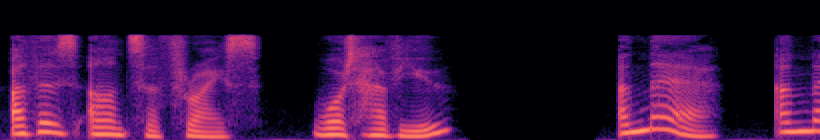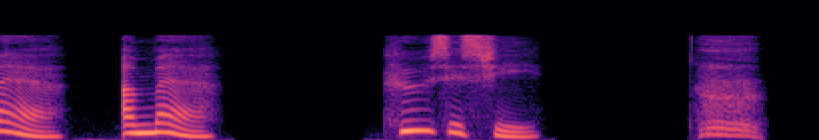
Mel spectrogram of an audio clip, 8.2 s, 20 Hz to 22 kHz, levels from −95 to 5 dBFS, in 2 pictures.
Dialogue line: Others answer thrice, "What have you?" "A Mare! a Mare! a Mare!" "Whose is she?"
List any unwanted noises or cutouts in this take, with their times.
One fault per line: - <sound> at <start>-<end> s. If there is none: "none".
- breath at 7.5-8.0 s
